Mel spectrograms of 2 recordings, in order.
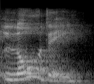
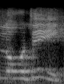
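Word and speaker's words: Lorde: lord oh is it lord i thought it was lordy because it spelt with an e yeah but i don't think you say it i don't remember everyone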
